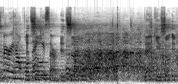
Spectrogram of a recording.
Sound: audience laughs

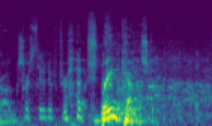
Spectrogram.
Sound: laughing

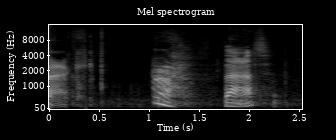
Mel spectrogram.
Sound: grunts

